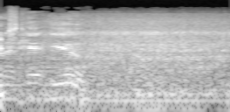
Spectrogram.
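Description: Steady hiss of a space station module's cabin air, typical of its ventilation fans, with a brief murmur of voice in the first second.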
